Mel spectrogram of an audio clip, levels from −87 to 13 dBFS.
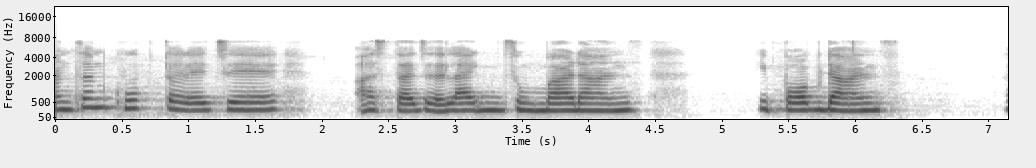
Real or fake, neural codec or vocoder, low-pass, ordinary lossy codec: fake; vocoder, 44.1 kHz, 80 mel bands, Vocos; 7.2 kHz; none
